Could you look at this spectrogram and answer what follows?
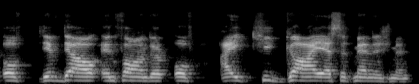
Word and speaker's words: Ikigai: It is, though, pronounced Ikigai.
